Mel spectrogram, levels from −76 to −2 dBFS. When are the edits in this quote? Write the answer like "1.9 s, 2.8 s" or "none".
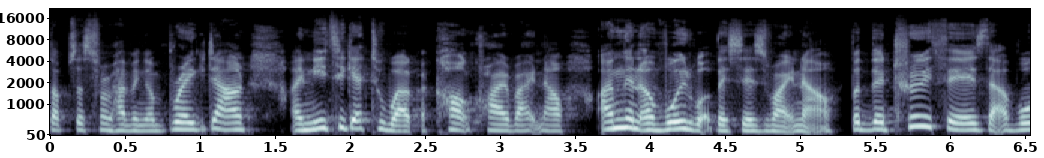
5.2 s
